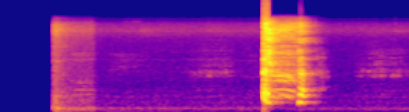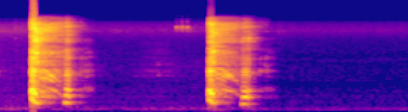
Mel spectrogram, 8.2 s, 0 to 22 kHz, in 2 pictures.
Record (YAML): three_cough_length: 8.2 s
three_cough_amplitude: 26028
three_cough_signal_mean_std_ratio: 0.23
survey_phase: alpha (2021-03-01 to 2021-08-12)
age: 45-64
gender: Female
wearing_mask: 'No'
symptom_none: true
smoker_status: Never smoked
respiratory_condition_asthma: false
respiratory_condition_other: false
recruitment_source: REACT
submission_delay: 1 day
covid_test_result: Negative
covid_test_method: RT-qPCR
